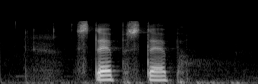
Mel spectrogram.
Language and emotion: Russian, neutral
